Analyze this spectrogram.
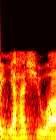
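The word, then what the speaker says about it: יהושע: है वो यीशुआ है, और उसका जो सही प्रोनाउंसिएशन हिब्रू भाषा में है वो यहोशुआ आता है।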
